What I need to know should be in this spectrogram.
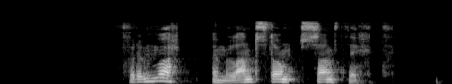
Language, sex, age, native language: Icelandic, male, 30-39, Icelandic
